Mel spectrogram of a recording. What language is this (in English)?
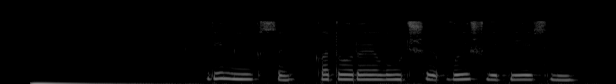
Russian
